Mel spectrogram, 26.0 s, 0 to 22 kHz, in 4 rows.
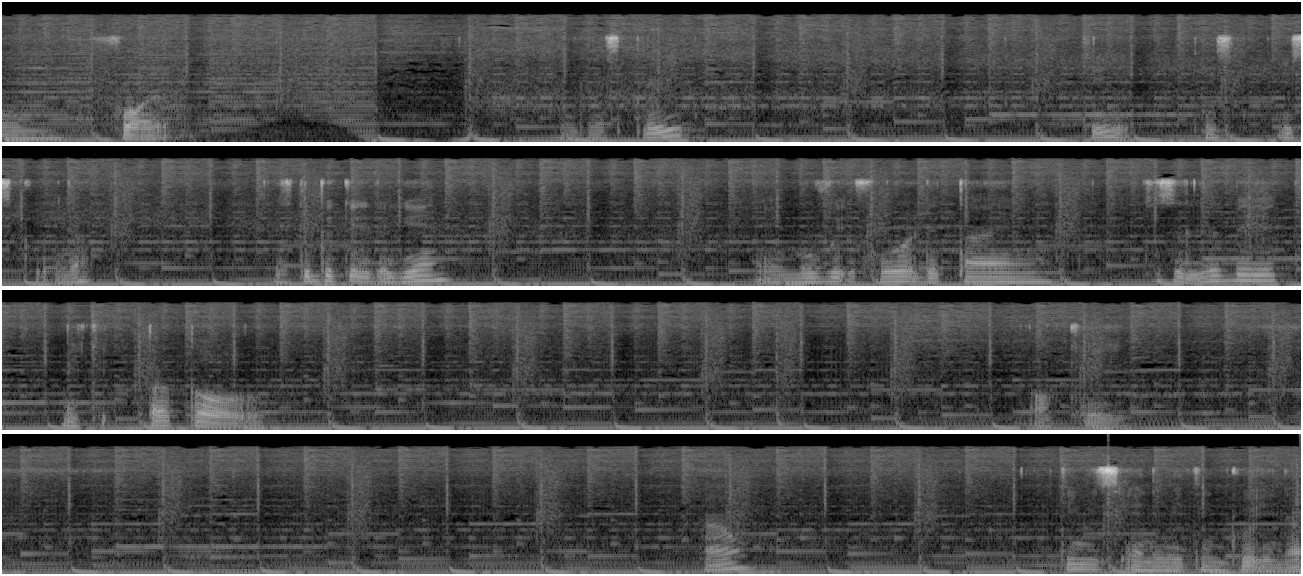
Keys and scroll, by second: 2.0 space, 3.5 space, 6.3 ctrl+c, 6.4 ctrl+v, 21.7 space, 23.8 space.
